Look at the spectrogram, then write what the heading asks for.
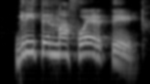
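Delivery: high, slow, drawn-out mocking delivery.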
